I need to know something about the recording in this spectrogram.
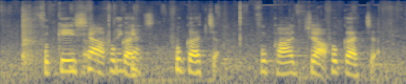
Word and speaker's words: focaccia: फोकाचा हम कितना गलत इसके- प्रोनाउंस करते हैं। हम लोग फोकेशिया भी कह देते हैं और फोकाशा भी कह देते हैं, लेकिन जो एक्चुअल इसकी प्रोनाउंसिएशन है दैट इज़ फोकाचा।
